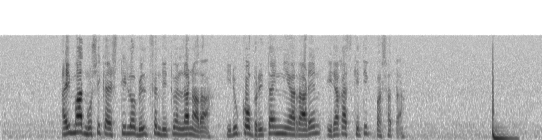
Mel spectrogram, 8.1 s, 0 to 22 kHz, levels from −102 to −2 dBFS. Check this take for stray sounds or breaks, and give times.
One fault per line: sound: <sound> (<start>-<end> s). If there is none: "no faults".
sound: thud (7.4-7.8 s)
